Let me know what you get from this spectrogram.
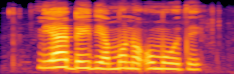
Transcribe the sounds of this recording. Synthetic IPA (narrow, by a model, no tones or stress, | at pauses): nɪadeiðjamonɔʔomoðe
